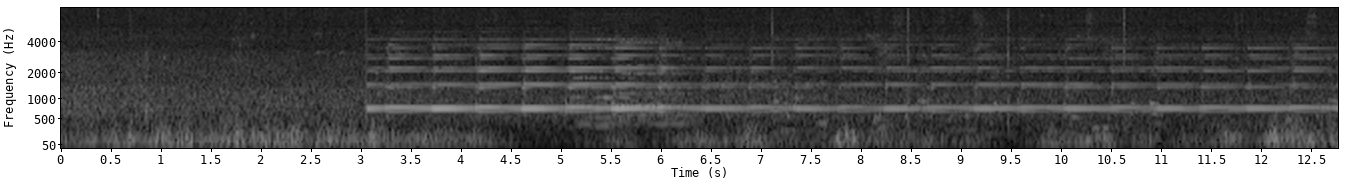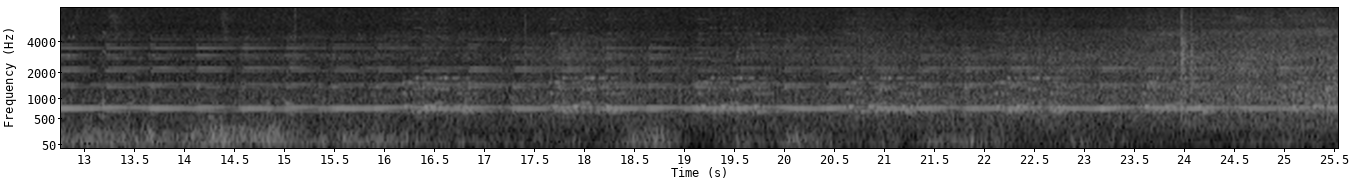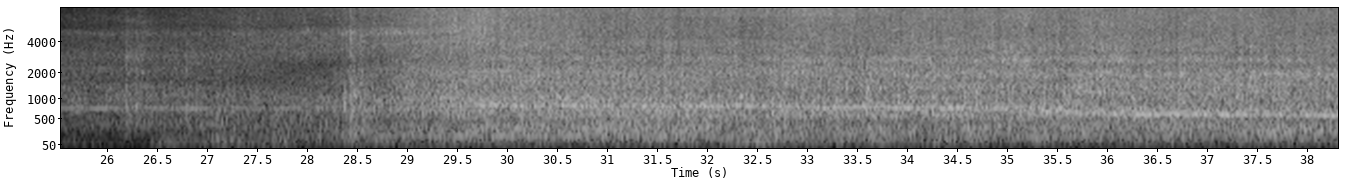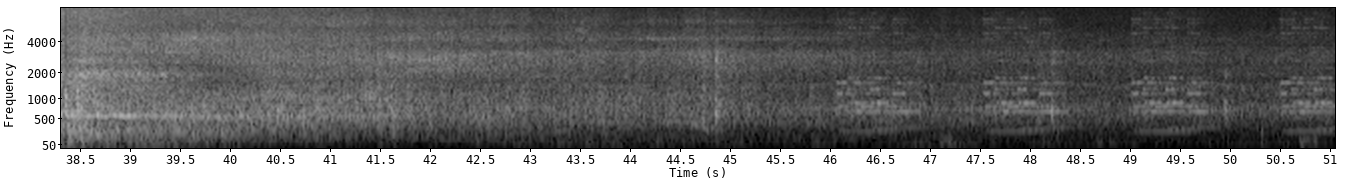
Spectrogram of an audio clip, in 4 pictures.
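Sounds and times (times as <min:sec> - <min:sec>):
train whine falling in pitch: 0:03.1 - 0:51.0
train wheels on rail: 0:21.3 - 0:46.3, 0:49.8 - 0:50.6.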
